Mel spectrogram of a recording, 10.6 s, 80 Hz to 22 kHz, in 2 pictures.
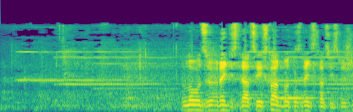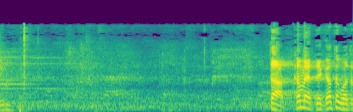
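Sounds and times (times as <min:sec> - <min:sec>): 
faint murmur of the room: 0:00.0 - 0:10.5
session bell ringing to signal a break: 0:00.2 - 0:07.6
speech: 0:02.7 - 0:05.7, 0:09.4 - 0:10.5.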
